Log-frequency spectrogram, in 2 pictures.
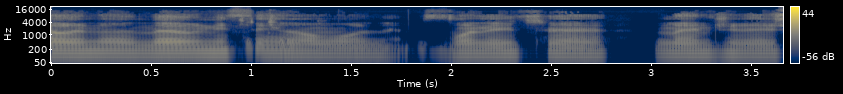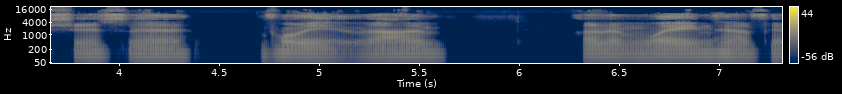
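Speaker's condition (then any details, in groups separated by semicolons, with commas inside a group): Motor neuron disease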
